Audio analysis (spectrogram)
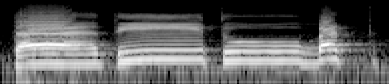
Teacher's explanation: Perhatikan ada suara, ada udara yang mengalir ketika melafalkan huruf ta.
